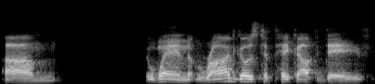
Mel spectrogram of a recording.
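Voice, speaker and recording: A man's voice: lowish voice, takes it slowly, muffled recording. A man in casual chat recommending movies, who laughs often and rambles with restarts.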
